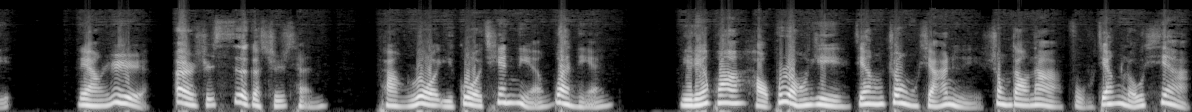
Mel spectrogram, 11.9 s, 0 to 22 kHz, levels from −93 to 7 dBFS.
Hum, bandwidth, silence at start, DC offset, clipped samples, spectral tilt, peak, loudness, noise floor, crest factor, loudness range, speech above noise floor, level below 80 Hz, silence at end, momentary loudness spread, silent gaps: none; 12.5 kHz; 0 s; under 0.1%; 1%; -7 dB/octave; 0 dBFS; -10 LUFS; -76 dBFS; 10 dB; 3 LU; 66 dB; -44 dBFS; 0.05 s; 11 LU; none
